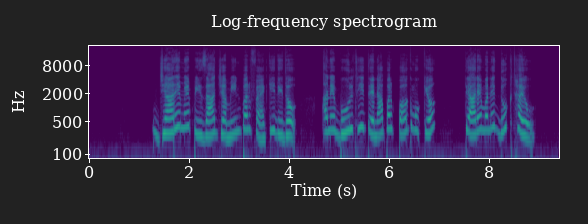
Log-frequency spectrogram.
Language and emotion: Gujarati, sad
